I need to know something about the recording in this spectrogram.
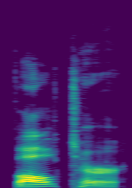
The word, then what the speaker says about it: balter: Balter. B A L T E R is how it's spelled.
